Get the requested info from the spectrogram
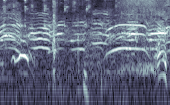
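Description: Several spectators shouting and cheering at once, their rising and falling yells overlapping.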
